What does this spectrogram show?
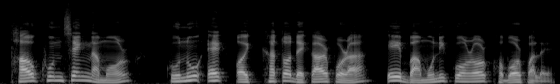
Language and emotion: Assamese, neutral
